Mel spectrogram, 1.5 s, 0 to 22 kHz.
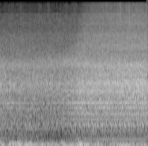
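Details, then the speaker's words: Honda Prelude after valve adjustment, new NGK plugs and plug wires to fix cylinder 2 misfire (30 psi compression): petrol engine idles with steady, even exhaust note, somewhat loud but no more sputtering. "it is kind of loud but it ain't as bad as before and it definitely doesn't sound like um one cylinder is louder than the other if that makes sense i don't know but the exhaust sounds nice and steady before it used to be sputtering"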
